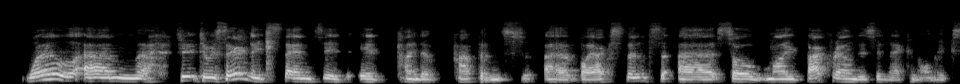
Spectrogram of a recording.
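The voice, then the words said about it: Irish accent. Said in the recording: “I, I, studied in, in Dublin, Ireland, as you can probably tell from uh, the accent.”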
